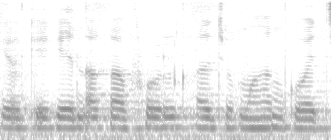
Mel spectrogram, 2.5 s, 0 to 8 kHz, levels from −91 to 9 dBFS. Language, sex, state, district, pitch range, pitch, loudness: Hindi, female, Bihar, Muzaffarpur, 170-175 Hz, 175 Hz, -52 LUFS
